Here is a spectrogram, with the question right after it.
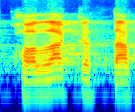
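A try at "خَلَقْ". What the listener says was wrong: আচ্ছা, কলকলাটা কিন্তু হইল না। খলাক, এই আওয়াজটা কিন্তু দুবার করতে হবে। আচ্ছা, এইখানে খলাক তু, খলাক লাক, এইভাবে আওয়াজটাকে একটা পাল্টা পাল্টা আওয়াজ করতে পারে। খলাক তু।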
